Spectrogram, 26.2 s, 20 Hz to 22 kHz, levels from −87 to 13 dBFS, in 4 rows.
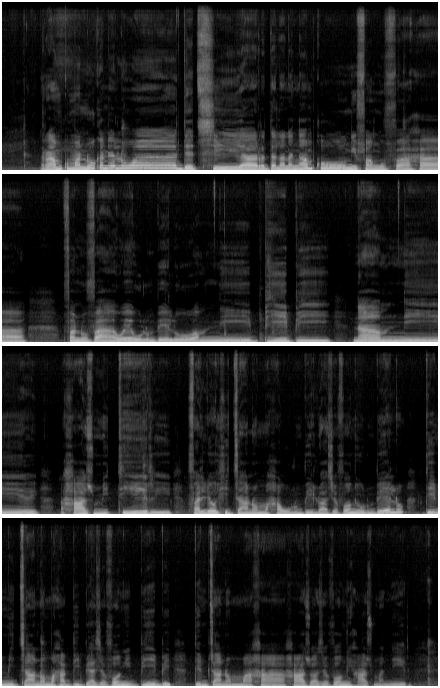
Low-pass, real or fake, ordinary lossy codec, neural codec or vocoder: none; fake; none; vocoder, 48 kHz, 128 mel bands, Vocos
